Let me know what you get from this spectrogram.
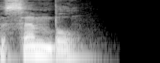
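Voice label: "assemble", British English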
